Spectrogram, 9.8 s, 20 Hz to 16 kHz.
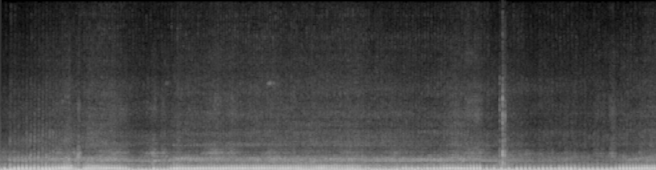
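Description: Suzuki DR-Z400E's single-cylinder four-stroke engine running loudly as the bike is ridden slowly off-road, with small rises and dips in revs as the throttle is worked.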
